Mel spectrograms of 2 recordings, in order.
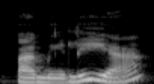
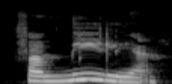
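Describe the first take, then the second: First: The 'i' is stressed and split from the 'a'. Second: The ending 'ia' blends into one unstressed syllable. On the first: The speaker calls it wrong. "we're not going to say familia" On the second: The speaker calls it right. "we pronounce them together as one syllable"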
